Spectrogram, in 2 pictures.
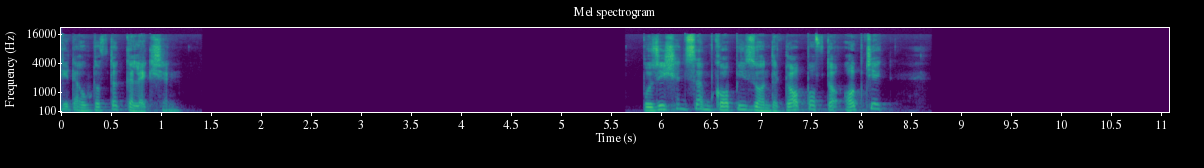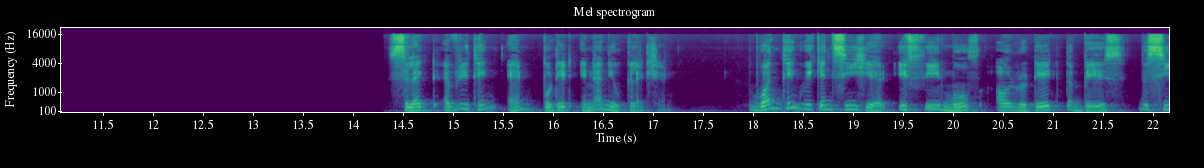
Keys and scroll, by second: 0.3 shift+d, 8.6 s, 9.7 alt+d, 10.4 alt+d, 11.0 alt+d, 11.7 alt+d, 12.7 s, 13.7 ctrl+z, 16.0 m, 17.6 Return.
